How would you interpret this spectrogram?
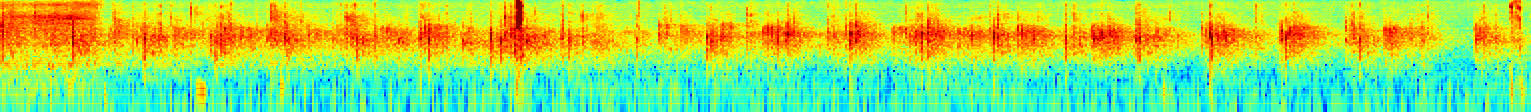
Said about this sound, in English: why don't you clap your hands to the Lord? He's worthy of praise.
